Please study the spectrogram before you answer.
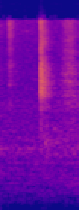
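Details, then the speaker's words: Jaw joint click on mouth opening: one sharp, crisp click with a fainter tick before, in a patient with a missing lateral incisor and facial asymmetry; temporomandibular disc displacement with reduction, attributed to bite problems. "꽉 물면 d 스카프로 나오고 입을 벌릴 때 걸렸다가 어긋남 에서 소리가 납니다 이게 관절 잡음"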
